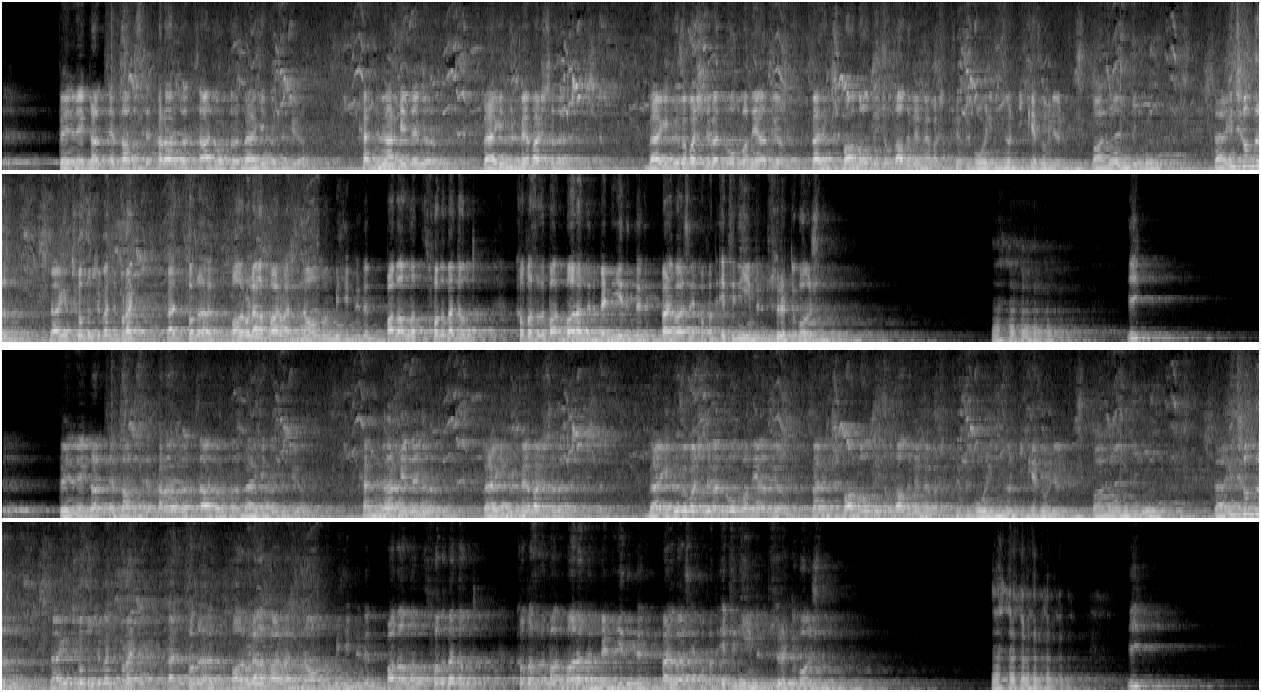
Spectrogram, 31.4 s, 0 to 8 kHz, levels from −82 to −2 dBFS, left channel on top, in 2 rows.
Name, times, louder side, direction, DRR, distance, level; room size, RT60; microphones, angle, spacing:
voice 1, 0.7-3.8 4.5-5.5 6.0-7.2 7.4-7.6 8.0-14.5 15.1-16.0 16.3-21.6 22.1-26.1 29.8-29.9, left 2 dB, 85° left, 6 dB, 1.0 m, -23 dB
sound 1, 1.3-19.7, left 3 dB, 20° left, 0.5 m, -37 dB
voice 2, 28.1-29.1, right 3 dB, 80° right, 9 dB, 0.7 m, -29 dB
14.0 x 8.1 x 5.7 m, 2.8 s
head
